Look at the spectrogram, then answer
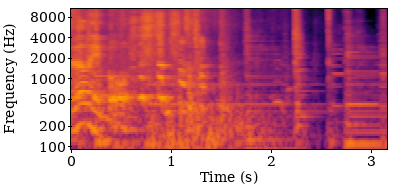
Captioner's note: laughter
